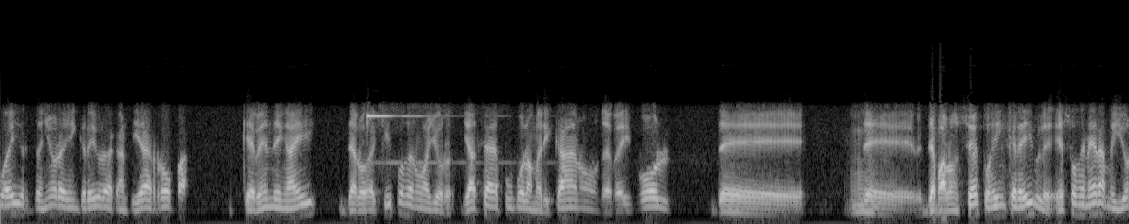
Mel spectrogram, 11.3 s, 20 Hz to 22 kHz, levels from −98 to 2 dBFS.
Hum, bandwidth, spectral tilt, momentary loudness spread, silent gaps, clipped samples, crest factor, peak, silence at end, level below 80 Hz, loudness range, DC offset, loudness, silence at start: none; 4.1 kHz; -7.5 dB/octave; 8 LU; none; under 0.1%; 18 dB; -10 dBFS; 0 s; -76 dBFS; 2 LU; under 0.1%; -29 LUFS; 0 s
